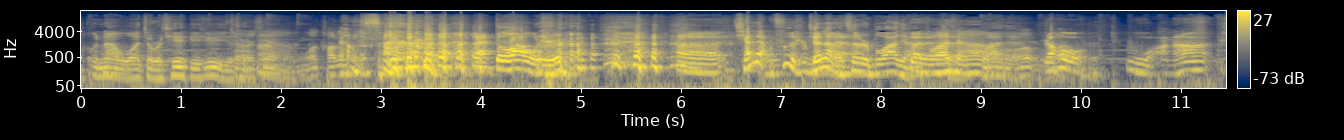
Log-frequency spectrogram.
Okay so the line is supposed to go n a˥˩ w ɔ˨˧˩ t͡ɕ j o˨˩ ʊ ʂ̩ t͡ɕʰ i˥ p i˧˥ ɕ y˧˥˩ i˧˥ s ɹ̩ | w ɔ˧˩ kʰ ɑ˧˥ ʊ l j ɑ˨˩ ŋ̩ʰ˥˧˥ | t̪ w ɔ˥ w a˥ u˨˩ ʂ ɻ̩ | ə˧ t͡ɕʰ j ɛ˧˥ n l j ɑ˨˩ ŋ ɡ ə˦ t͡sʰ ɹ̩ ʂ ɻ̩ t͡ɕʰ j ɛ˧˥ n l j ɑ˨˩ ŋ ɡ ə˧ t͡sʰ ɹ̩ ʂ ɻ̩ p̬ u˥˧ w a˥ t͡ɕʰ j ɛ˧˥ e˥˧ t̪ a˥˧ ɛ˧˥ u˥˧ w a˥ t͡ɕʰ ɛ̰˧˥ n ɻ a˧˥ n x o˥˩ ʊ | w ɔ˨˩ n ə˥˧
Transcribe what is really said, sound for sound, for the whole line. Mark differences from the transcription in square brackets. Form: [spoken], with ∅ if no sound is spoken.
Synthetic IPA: n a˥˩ w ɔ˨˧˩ t͡ɕ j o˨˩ ʊ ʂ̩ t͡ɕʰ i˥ p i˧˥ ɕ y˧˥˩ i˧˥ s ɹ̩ | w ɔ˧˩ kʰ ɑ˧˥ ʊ l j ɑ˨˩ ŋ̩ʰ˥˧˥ | t̪ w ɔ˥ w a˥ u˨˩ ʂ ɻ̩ | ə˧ t͡ɕʰ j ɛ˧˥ n l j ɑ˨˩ ŋ ɡ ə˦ t͡sʰ ɹ̩ ʂ ɻ̩ t͡ɕʰ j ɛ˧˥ n l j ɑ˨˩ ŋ ɡ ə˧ t͡sʰ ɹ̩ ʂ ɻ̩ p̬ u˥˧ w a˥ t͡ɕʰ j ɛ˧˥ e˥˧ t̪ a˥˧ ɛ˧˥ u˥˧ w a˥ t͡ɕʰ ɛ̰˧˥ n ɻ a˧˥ n x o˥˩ ʊ | w ɔ˨˩ n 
